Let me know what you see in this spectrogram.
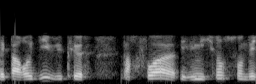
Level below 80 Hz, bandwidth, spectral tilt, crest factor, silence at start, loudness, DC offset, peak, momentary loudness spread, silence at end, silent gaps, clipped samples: -70 dBFS; 5.8 kHz; -5.5 dB/octave; 18 dB; 0 s; -18 LUFS; under 0.1%; 0 dBFS; 11 LU; 0 s; none; under 0.1%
